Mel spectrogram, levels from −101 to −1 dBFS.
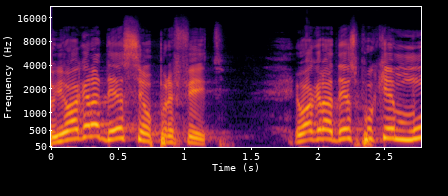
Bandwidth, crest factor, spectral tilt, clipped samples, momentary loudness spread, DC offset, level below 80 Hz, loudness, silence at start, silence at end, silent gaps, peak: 12.5 kHz; 10 dB; -5.5 dB/octave; under 0.1%; 7 LU; under 0.1%; -54 dBFS; -22 LUFS; 0 s; 0 s; none; -12 dBFS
